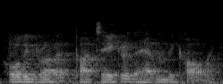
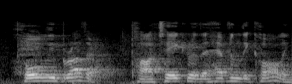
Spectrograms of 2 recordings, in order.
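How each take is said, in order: First: Softly imitating a friend's pious greeting; friend's scriptural greeting, hushed. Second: Friend's scriptural greeting. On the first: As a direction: recall his greeting quietly, quickening at the end. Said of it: "But that's how he talks". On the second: Retold or imitated. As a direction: hail a brother in lofty scripture words. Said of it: "That's how he talks to me".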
